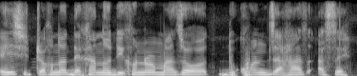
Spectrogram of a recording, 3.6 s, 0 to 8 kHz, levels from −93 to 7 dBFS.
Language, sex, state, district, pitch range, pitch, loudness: Assamese, male, Assam, Sonitpur, 185-205 Hz, 195 Hz, -14 LUFS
